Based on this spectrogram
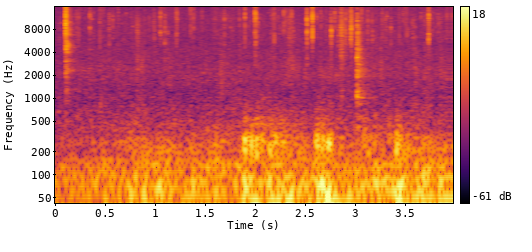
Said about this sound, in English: What a storm! It must be the biggest storm ever!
